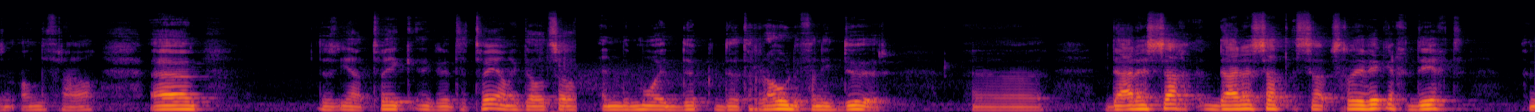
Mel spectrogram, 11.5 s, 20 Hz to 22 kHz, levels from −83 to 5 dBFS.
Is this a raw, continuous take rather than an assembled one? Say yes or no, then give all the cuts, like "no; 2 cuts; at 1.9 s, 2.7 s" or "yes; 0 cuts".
no; 1 cut; at 4.3 s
